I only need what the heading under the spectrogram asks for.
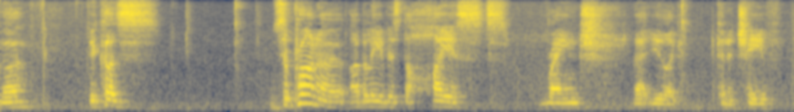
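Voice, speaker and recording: A man's fairly high voice with lively intonation at a very slow pace, amid noticeable background noise. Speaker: music student. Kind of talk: class presentation; answering questions.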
